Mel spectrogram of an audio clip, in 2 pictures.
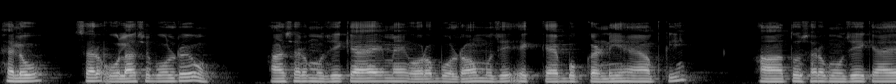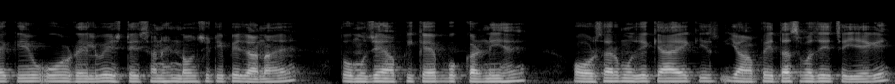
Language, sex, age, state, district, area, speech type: Hindi, male, 30-45, Rajasthan, Karauli, rural, spontaneous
